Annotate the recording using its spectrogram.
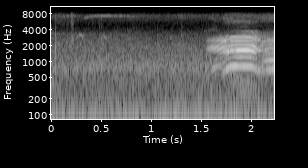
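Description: Low wind rumble on the microphone, then, about one and a half seconds in, a loud, high-pitched shout from someone near the camera that rises and falls in pitch and runs on past the end.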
